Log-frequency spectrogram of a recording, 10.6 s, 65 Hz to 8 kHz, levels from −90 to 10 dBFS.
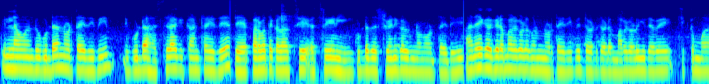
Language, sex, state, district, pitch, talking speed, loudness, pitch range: Kannada, male, Karnataka, Bellary, 145 Hz, 170 wpm, -29 LUFS, 140-150 Hz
